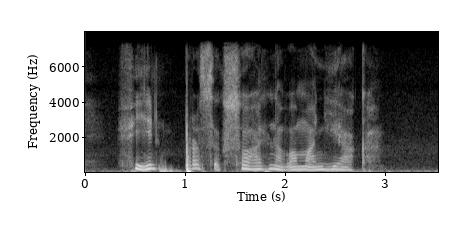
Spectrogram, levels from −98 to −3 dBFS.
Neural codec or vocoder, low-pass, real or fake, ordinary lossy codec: none; 7.2 kHz; real; none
